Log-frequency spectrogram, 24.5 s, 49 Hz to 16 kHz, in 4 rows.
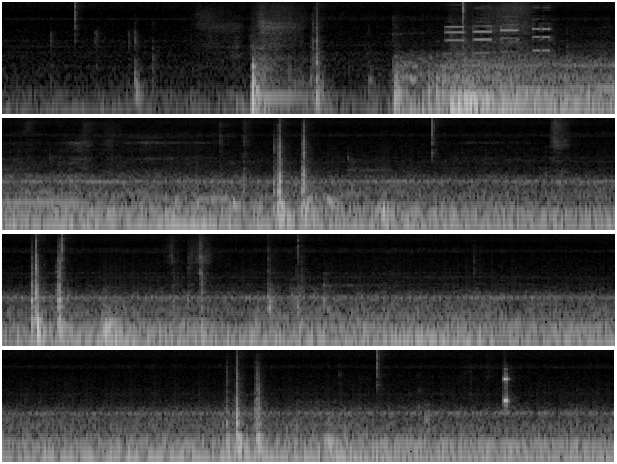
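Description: Mercedes GL500 engine starting about four seconds in, then idling steadily, with a short run of electronic beeps just after it starts. Scattered sharp clicks from the cabin.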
